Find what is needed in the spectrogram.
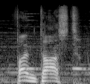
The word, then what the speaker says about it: Fantast: And how do you say that in German? – Fantast. – There you go.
